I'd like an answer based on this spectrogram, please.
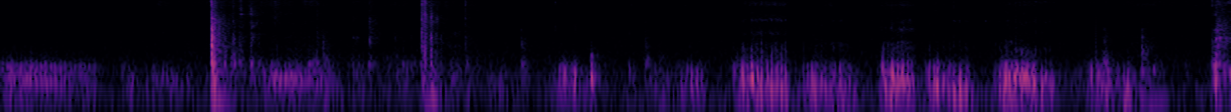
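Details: A male Maine Coon cat purrs very loudly while having his chin scratched, a deep, engine-like throb of steady rising and falling pulses, with a couple of sharp handling knocks early on.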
